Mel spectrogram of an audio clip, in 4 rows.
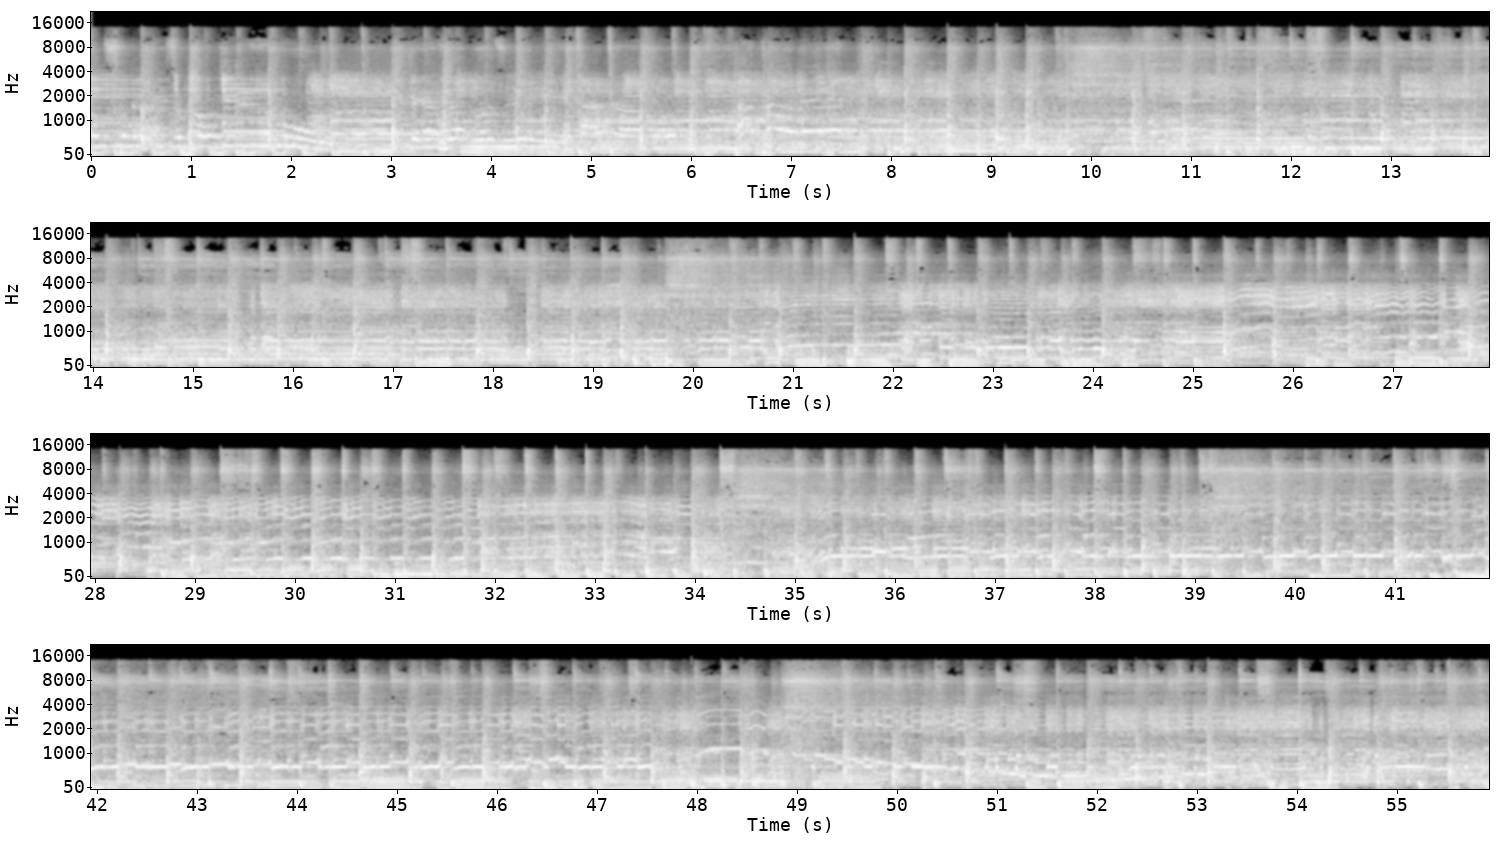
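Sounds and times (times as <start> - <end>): drum kit: 0.0 - 55.9
electric bass: 0.0 - 55.9
electric guitar soloing: 0.0 - 55.9.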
